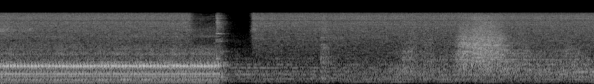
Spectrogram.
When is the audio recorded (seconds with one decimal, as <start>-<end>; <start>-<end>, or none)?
3.9-4.7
